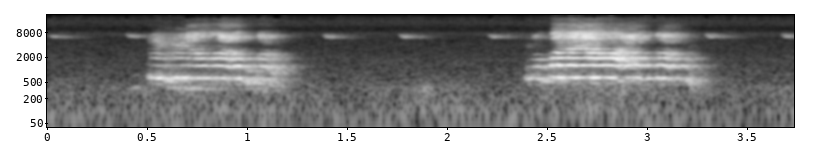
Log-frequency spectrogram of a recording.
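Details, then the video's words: Baby goat, newborn, calling twice with drawn-out, trembling high bleats, each near a second long, separated by a short pause; faint light ticks in between. "new born baby goat sound effects"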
